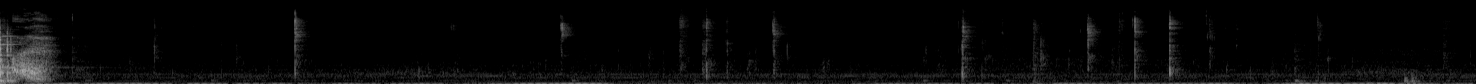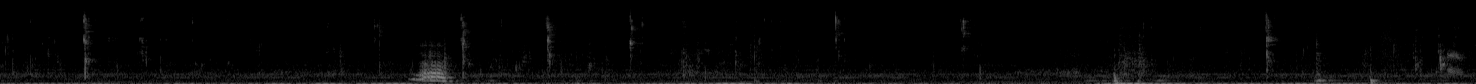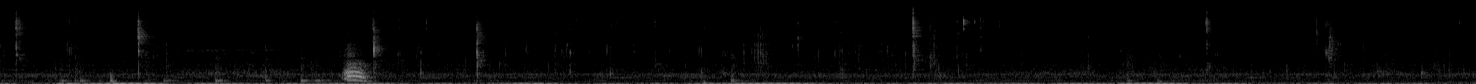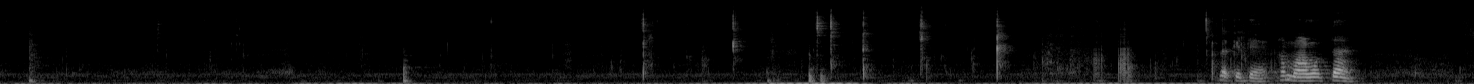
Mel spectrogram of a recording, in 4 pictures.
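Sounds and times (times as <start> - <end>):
wet chewing and lip-smacking: 1.4 - 3.5, 4.3 - 8.6, 9.2 - 13.4, 14.4 - 24.8, 26.1 - 31.3, 32.4 - 39.7, 40.3 - 46.9, 47.5 - 54.7.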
